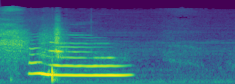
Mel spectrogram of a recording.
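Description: A child sings a long high note close up.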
